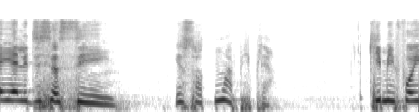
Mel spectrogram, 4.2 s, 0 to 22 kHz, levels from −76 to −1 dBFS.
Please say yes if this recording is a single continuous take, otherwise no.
no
